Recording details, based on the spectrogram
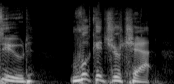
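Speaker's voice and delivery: mock very serious, grave, urgent tone. Speaker retells Tanner shouting at them during Warzone, imitating Tanner's very serious voice. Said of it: "the most serious voice I've ever heard Tanner use".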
